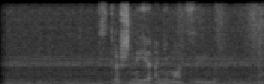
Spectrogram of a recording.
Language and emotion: Russian, neutral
